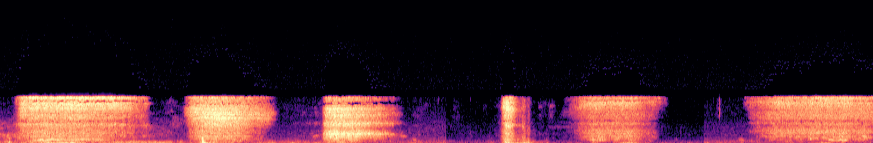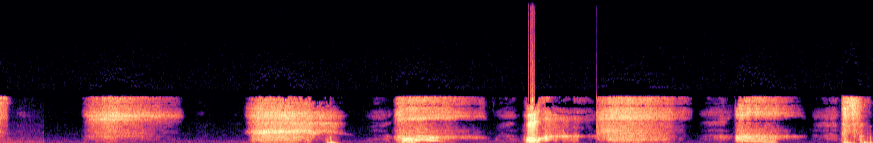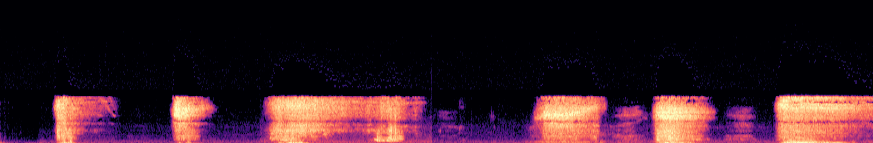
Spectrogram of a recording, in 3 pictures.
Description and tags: I wasn't able to find the right type of ssss hiss on the site, so I recorded a variety for people to use.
